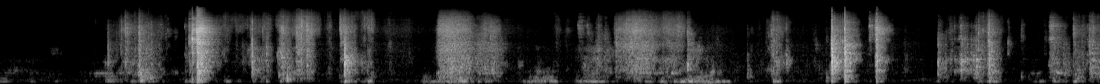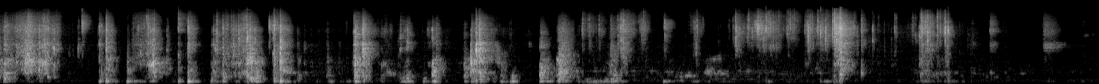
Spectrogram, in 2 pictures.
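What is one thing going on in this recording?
Foil card packs crinkle and tear open in quick bursts.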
